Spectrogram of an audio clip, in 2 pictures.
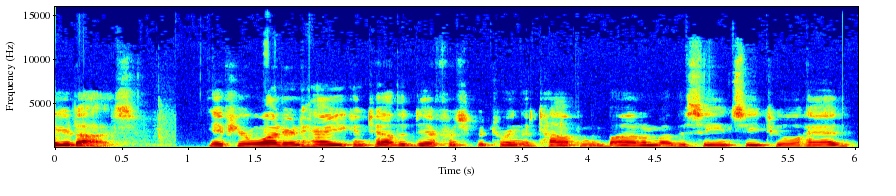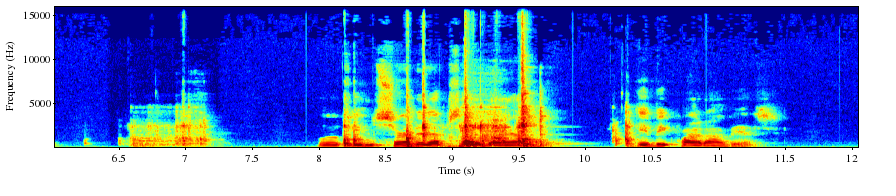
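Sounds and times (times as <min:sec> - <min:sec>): metal-on-metal scrape: 0:06.5 - 0:07.3, 0:08.2 - 0:10.5.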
